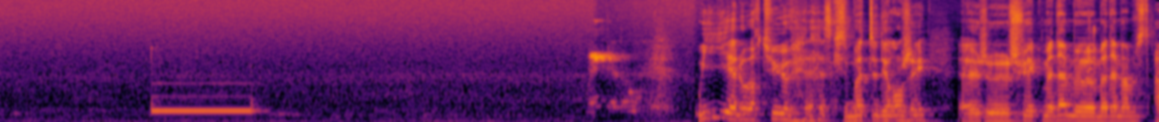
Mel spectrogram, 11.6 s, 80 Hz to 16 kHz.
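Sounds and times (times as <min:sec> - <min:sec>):
low hum: 0:00.0 - 0:11.5
telephone ringback tone while a call is placed: 0:01.5 - 0:02.7
speech: 0:06.2 - 0:11.5.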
